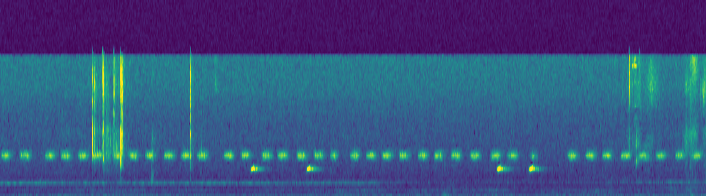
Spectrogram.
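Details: Spring peepers calling at a swamp: a handful of short, sharp upslurred peeps, some in quick pairs, rising above a steady, rapid high pulsing trill like crickets and a constant low hum.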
